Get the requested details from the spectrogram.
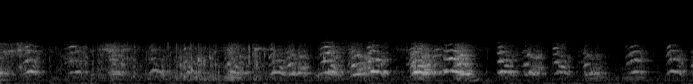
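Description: tracking dogs barking

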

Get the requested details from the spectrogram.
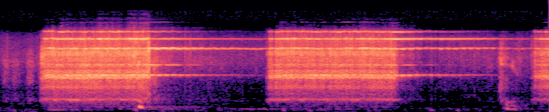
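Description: telephone bell ringing

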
